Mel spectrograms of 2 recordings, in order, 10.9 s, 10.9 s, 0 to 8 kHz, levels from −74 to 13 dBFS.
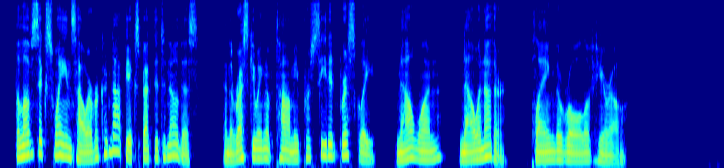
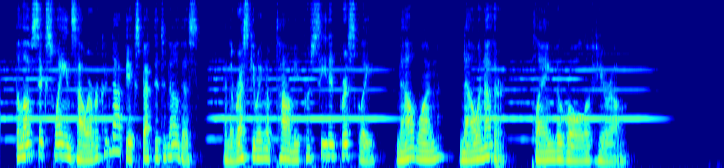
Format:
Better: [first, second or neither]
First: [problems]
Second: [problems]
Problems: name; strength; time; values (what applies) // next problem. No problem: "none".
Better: first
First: none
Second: background sound (Wind instrument, woodwind instrument); 11 dB below the speech // room echo; dies away in 0.2 s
